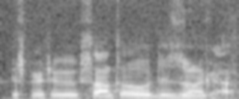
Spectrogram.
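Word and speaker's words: Espíritu Santo de Zúñiga: What's the proper pronunciation? Mission Espiritu Santo de Zuniga. Espiritu Santo de Zuniga.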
